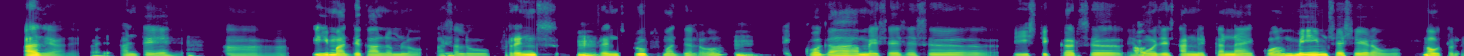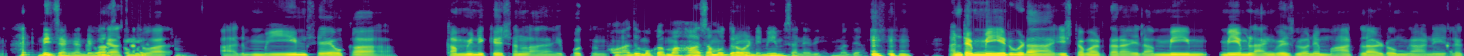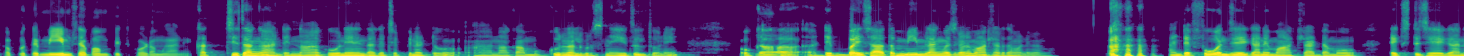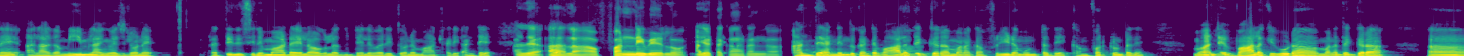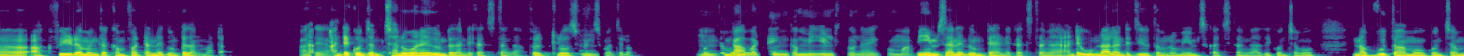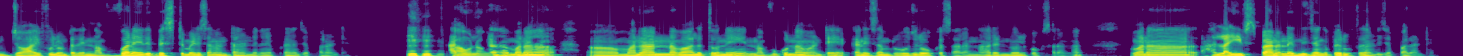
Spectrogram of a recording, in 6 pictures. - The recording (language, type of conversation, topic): Telugu, podcast, టెక్స్ట్ vs వాయిస్ — ఎప్పుడు ఏదాన్ని ఎంచుకుంటారు?
- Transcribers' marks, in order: tapping; in English: "ఫ్రెండ్స్ ఫ్రెండ్స్ గ్రూప్స్"; in English: "మెసేజెస్"; in English: "స్టిక్కర్స్ ఎమోజిస్"; giggle; in English: "కమ్యూనికేషన్‌లాగా"; giggle; in English: "మీమ్ మీమ్ లాంగ్వేజ్‌లోనే"; other background noise; in English: "మీమ్ లాంగ్వేజ్‌లోనే"; chuckle; in English: "టెక్స్ట్"; in English: "మీమ్ లాంగ్వేజ్‌లోనే"; lip smack; in English: "డెలివరీతోనే"; in English: "ఫన్నీ వేలో"; in English: "ఫ్రీడమ్"; in English: "క్లోజ్ ఫ్రెండ్స్"; in English: "మీమ్స్‌తోనే"; in English: "మీమ్స్"; in English: "బెస్ట్ మెడిసిన్"; giggle; in English: "లైఫ్"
